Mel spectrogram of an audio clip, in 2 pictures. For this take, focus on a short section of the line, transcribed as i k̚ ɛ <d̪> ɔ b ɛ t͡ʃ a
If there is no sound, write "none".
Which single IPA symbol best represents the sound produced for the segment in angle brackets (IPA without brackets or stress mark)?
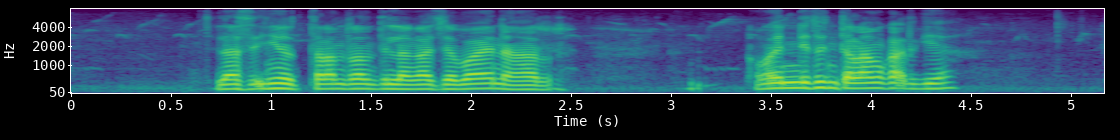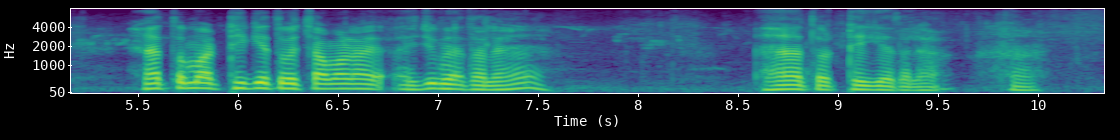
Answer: t̪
